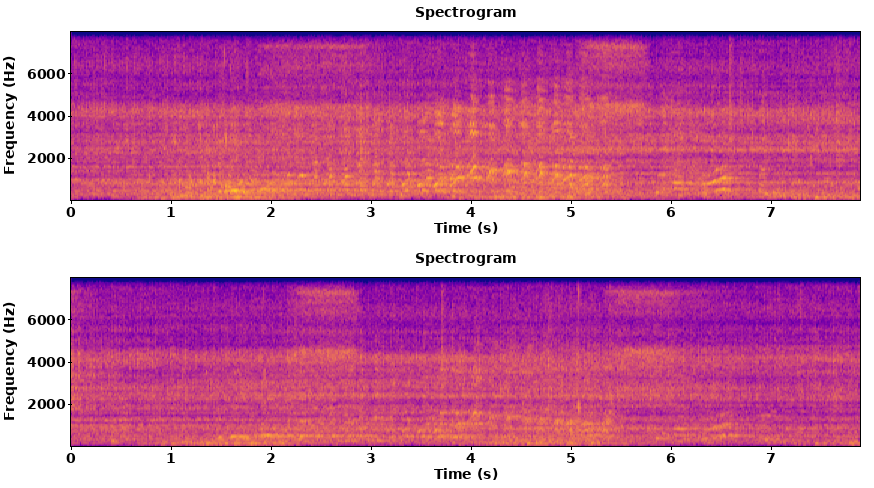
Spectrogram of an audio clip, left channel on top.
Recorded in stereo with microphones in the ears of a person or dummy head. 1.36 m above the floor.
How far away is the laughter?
About 5.5 m.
